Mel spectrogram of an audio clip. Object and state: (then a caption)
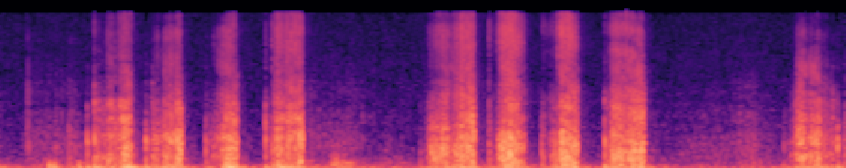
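Foam microphone windscreen scratched by nails. Long fingernails scratch hard across a black foam microphone windscreen, producing a series of rough, scraping bursts separated by brief pauses. Each burst carries a heavy low rumble together with a bright, hissy crackle.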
